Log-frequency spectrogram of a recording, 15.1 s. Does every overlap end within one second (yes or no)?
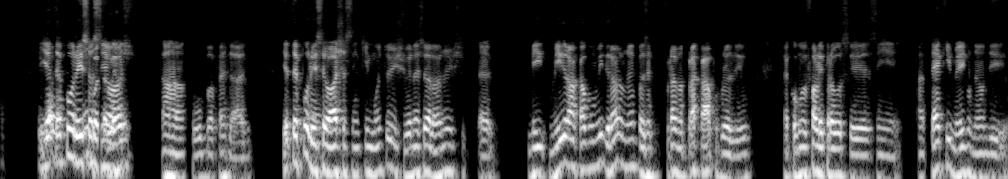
no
